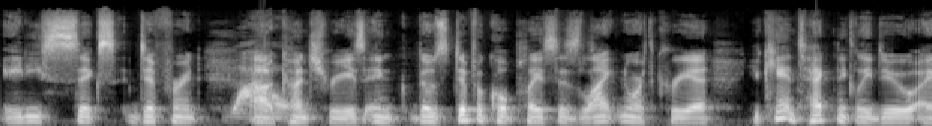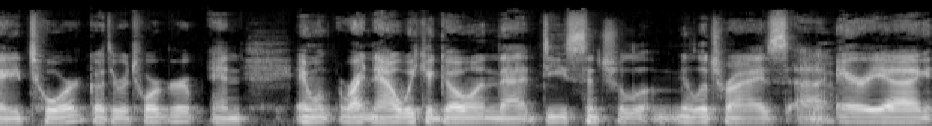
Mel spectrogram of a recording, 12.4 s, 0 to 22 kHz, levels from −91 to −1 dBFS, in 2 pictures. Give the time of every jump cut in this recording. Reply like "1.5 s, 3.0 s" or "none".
none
